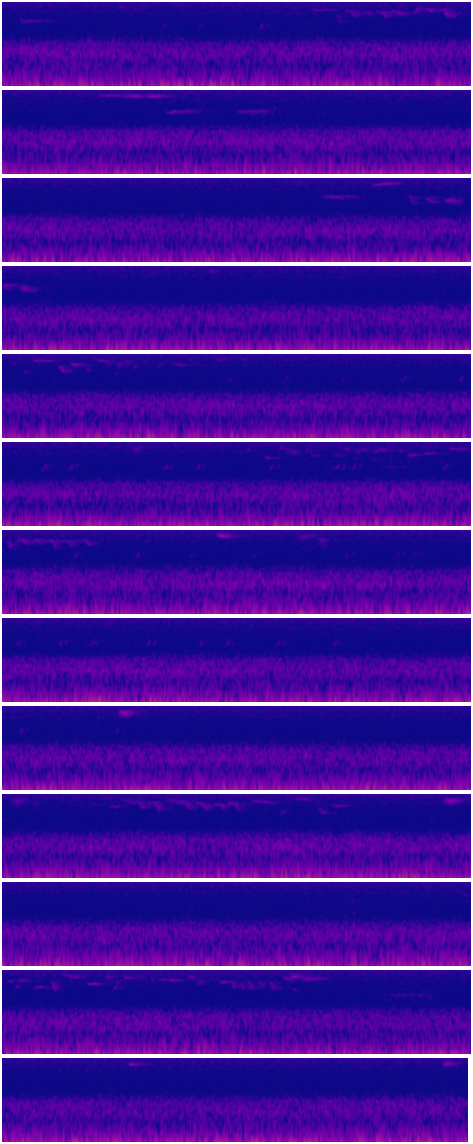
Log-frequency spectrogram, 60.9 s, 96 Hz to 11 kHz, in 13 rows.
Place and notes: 3 minute recording of my back garden recorded on a Yamaha Pocketrak
Dorridge, Solihull, UK, 13 August 2013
